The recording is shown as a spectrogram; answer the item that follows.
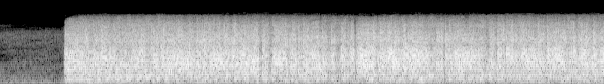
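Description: Power tool cutting into a steel safe door, starting abruptly about half a second in and then running loud and steady with a fast rattling flutter.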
